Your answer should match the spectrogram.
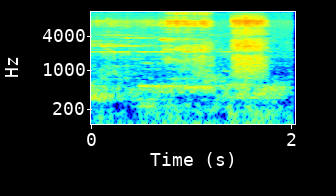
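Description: Faint scratching of a graphite pencil (a Nataraj 621) on notebook paper: a few short, soft strokes.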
